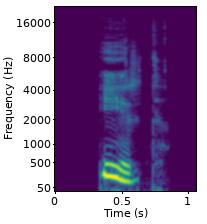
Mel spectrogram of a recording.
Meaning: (verb) 1. third-person singular indicative past indefinite of ír 2. past participle of ír; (adjective) accusative singular of ír
- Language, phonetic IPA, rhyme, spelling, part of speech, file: Hungarian, [ˈiːrt], -iːrt, írt, verb / adjective / noun, Hu-írt.ogg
